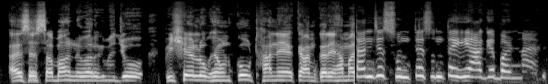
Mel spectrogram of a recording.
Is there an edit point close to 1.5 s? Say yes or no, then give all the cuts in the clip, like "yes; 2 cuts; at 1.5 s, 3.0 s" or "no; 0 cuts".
no; 1 cut; at 3.5 s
